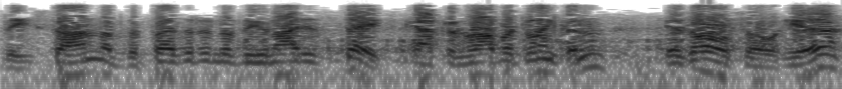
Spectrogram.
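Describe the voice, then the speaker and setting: An earnest male news correspondent, played by a radio actor, reporting as if live from history. He speaks in measured, dramatic phrases with weighty pauses, in 1940s radio style. The recording is a dull, hissy old broadcast. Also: mid-range voice, close to an everyday voice. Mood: formal, inquiring.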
